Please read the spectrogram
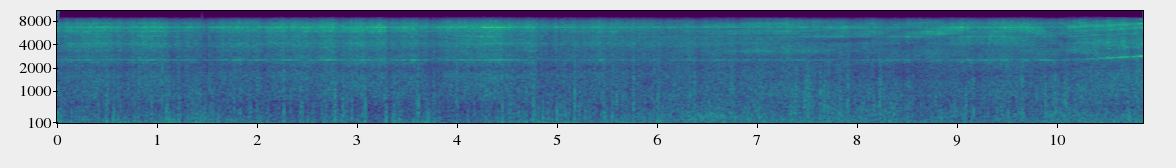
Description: A jet engine and strong winds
